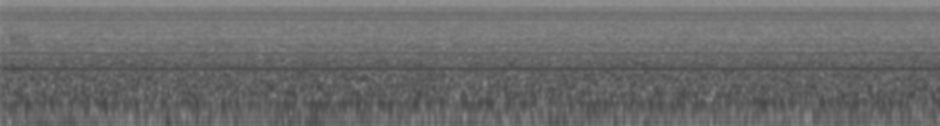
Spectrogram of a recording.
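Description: Vacuum cleaner running steadily: an even hum with a steady whine over a hiss.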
